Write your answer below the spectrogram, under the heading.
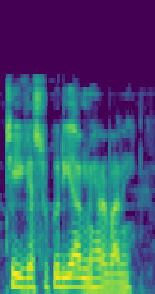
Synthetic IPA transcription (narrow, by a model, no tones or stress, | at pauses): ʈʰiːkɦɛsʊkɽijameɦɛɾbaːni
